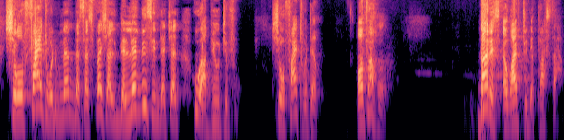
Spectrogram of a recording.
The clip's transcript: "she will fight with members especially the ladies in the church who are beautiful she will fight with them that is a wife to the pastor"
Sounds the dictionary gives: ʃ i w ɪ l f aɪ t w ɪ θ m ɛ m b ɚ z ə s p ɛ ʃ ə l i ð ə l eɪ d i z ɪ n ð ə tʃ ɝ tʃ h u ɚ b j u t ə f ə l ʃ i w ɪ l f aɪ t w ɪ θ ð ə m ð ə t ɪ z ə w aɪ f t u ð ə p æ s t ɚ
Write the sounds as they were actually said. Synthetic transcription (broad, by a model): ʃ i w ɪ l f aɪ t w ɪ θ m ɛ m b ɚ s ə s p ɛ ʃ ə l i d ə l eɪ d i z ɪ n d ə tʃ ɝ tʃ h u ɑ b j u t ə f ə l ʃ i w ɪ l f aɪ t w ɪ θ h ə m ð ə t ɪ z ə w aɪ f t u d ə p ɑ s t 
